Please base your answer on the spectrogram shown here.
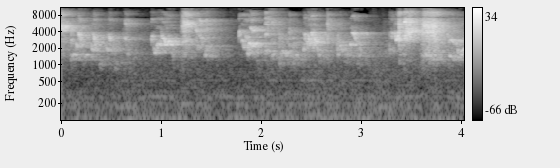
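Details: Male budgerigar courting a female, pet birds: bursts of scratchy, chattering warble with squawky notes, in phrases about a second long separated by brief quieter gaps, no other clear sounds.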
